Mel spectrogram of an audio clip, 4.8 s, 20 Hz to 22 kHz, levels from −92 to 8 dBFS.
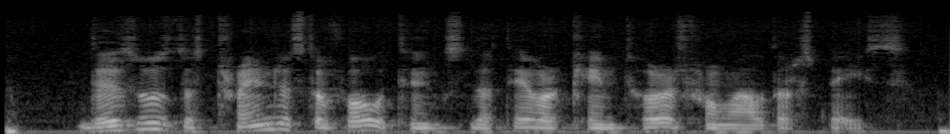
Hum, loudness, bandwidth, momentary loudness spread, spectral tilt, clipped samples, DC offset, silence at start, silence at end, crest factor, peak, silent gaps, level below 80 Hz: none; -31 LUFS; 14.5 kHz; 10 LU; -7 dB/octave; under 0.1%; under 0.1%; 0.05 s; 0 s; 16 dB; -14 dBFS; none; -60 dBFS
